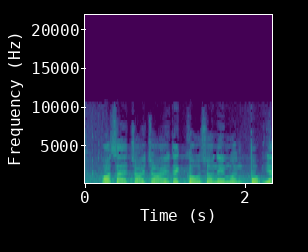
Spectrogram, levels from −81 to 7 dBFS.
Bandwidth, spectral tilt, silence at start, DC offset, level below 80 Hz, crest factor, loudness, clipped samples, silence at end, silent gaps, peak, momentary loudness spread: 10.5 kHz; -6.5 dB/octave; 0 s; under 0.1%; -54 dBFS; 16 dB; -20 LUFS; under 0.1%; 0 s; none; -4 dBFS; 3 LU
